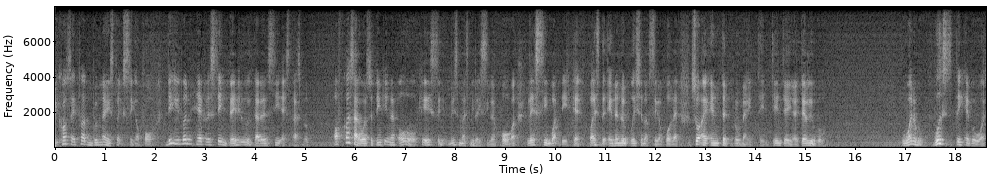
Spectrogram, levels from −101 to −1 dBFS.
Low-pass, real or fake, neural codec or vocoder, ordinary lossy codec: none; fake; codec, 16 kHz, 0.8 kbps, ZipCodec; none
